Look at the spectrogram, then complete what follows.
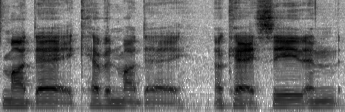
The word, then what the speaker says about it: Made: Oh, it's pronounced Made, Kevin Made.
